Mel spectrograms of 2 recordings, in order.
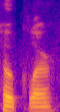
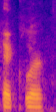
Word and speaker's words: Heckler: served on the usss hler Heckler sorry Heckler is how you say it um they had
